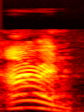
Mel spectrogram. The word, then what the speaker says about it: iron: Gordy, not 2 syllables in Iron.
